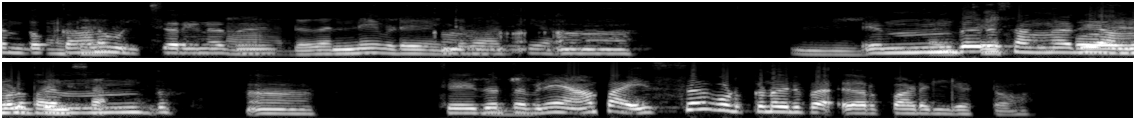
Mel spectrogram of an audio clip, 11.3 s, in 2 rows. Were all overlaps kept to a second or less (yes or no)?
no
